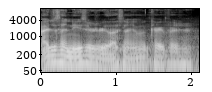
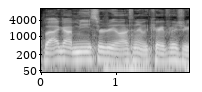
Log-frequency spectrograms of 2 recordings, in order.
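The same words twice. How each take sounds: First: Said in the usual way. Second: Higher, louder proud announcement; excited. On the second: Shown as a demonstration. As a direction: blurt it out with pride. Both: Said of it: "Oh, I forgot".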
